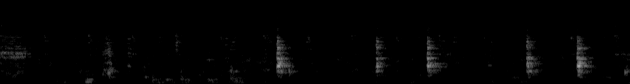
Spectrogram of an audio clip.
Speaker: it's out of beat so I have to adjust that also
